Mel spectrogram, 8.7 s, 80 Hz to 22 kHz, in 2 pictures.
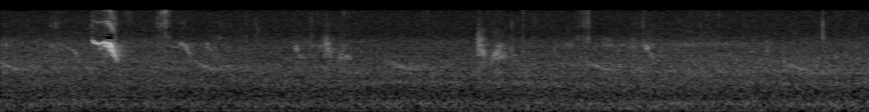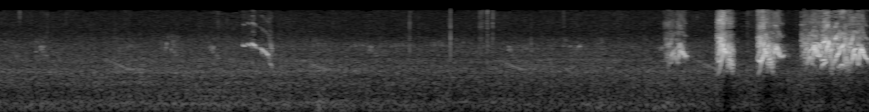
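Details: Sparrows coming to be fed at a Tenmangu shrine on 7 October 2020: thin, high chirps scattered faintly over a steady low background hum, then a cluster of loud, sharp chirps near the end.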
